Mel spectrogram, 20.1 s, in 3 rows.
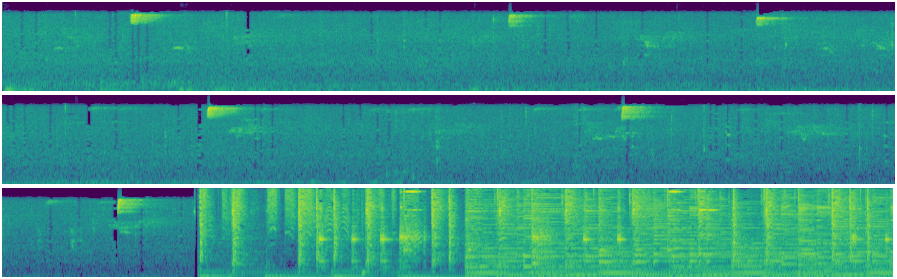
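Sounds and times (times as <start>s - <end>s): banjo tune: 14.9s - 20.0s.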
